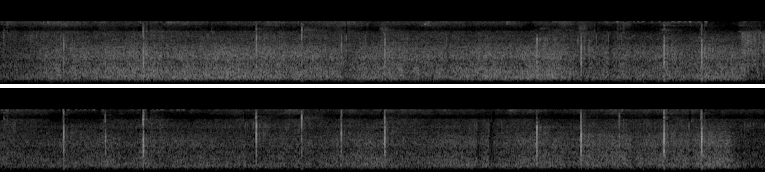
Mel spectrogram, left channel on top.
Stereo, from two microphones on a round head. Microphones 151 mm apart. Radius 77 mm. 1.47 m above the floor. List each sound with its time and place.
0.6 s a clap: 55° right (ahead or behind), 1.6 m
